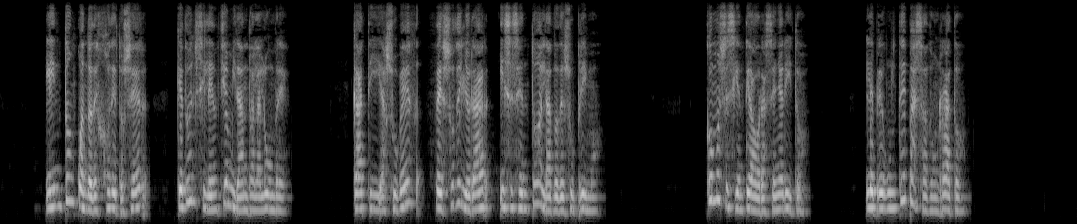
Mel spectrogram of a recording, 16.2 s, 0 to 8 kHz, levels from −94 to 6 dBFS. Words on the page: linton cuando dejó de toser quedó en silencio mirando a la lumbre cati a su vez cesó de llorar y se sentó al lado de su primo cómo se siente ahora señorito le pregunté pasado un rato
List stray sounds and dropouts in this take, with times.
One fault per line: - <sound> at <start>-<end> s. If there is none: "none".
none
